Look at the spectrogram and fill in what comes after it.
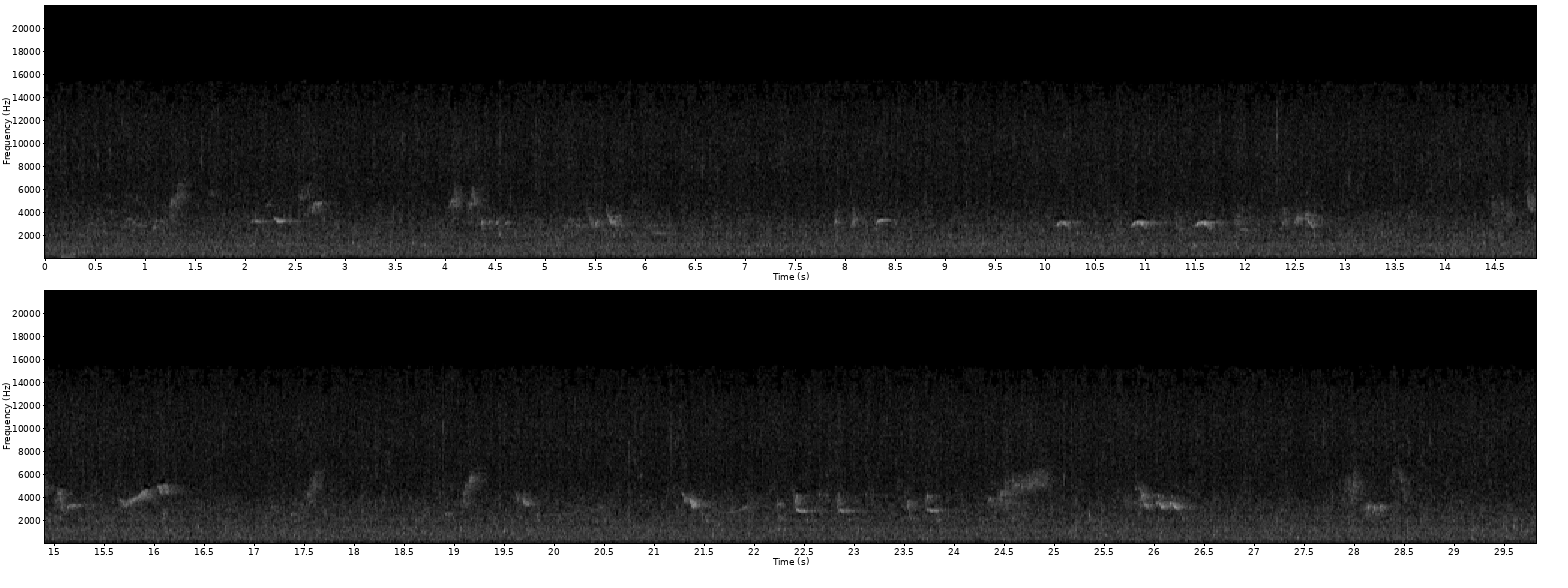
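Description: Short, high bird chirps, irregular and a second or two apart, over a steady hiss.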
